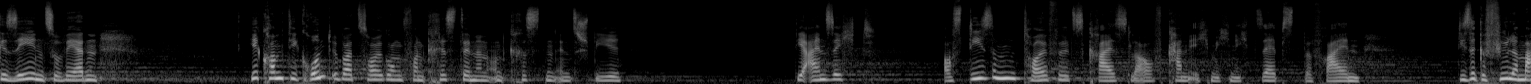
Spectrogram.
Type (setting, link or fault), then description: setting, large echoing room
